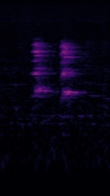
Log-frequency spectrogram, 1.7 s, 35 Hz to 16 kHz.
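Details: A litter of five blenheim Cavalier King Charles Spaniel puppies, 12 days old, born at New Year 2023 to Paris and Spike; two brief, bright, harmonic yelps follow one another within half a second in a quiet room.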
